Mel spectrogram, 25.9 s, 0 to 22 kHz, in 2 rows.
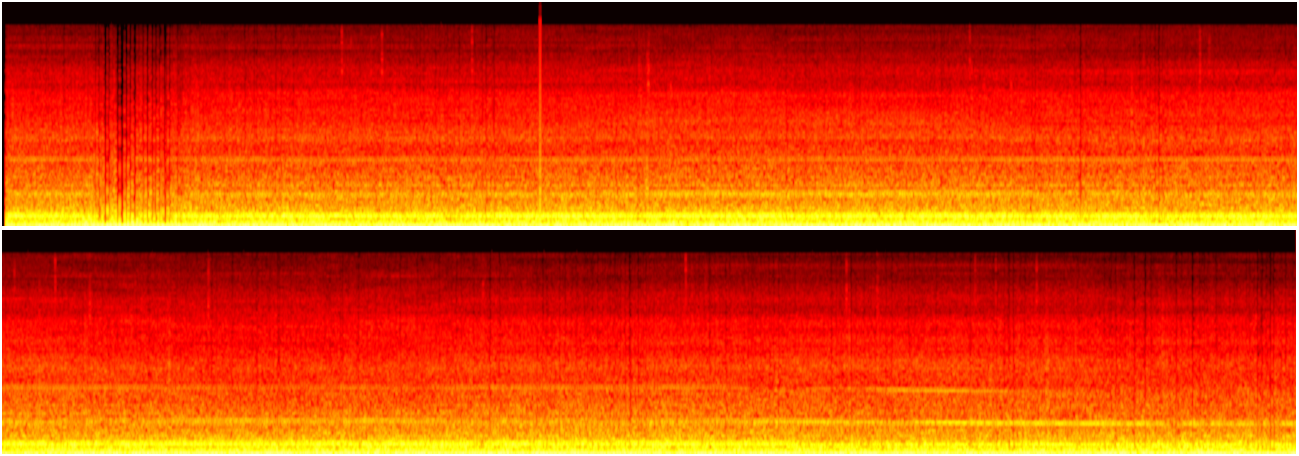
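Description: Embraer E-190 airliner's GE CF34 turbofan engines running while the jet taxis, heard inside the cabin beside the wing: a steady rumble with a steady engine hum and whine. A little past the 20-second mark the engine tone shifts slightly.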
